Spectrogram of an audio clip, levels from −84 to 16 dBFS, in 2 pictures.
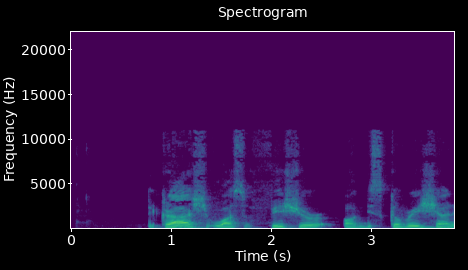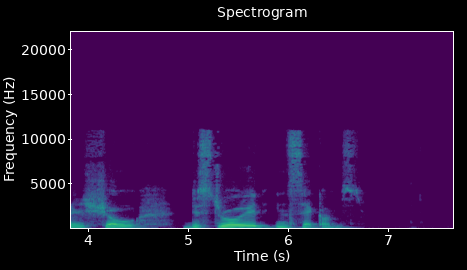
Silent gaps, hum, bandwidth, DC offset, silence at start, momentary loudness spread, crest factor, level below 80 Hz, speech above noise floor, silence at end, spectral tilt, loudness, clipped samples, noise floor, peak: none; none; 11.5 kHz; under 0.1%; 0.75 s; 17 LU; 20 dB; -56 dBFS; 57 dB; 1.05 s; -7 dB/octave; -22 LUFS; under 0.1%; -79 dBFS; -2 dBFS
